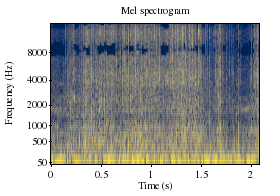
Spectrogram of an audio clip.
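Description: Clear plastic bag crinkling as it is held and turned in the hand.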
